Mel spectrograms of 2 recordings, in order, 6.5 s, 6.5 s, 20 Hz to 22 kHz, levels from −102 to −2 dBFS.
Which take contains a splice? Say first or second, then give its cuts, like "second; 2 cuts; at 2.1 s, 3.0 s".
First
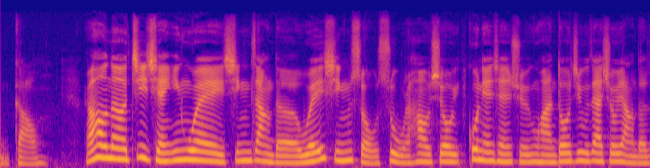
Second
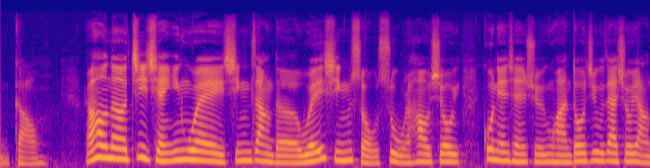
first; 1 cut; at 4.6 s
